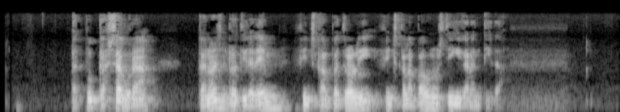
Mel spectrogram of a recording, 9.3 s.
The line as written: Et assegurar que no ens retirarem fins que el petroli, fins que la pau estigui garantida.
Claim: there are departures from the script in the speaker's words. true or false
true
